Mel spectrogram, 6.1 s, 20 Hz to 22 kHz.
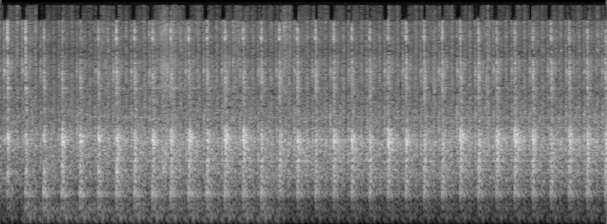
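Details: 1954 Deutz F1L612 air-cooled single-cylinder diesel tractor, 11 PS, cold start after overhaul for TÜV inspection: slow even thump about three firings a second, steady and clean, no extra knocks; healthy idle.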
